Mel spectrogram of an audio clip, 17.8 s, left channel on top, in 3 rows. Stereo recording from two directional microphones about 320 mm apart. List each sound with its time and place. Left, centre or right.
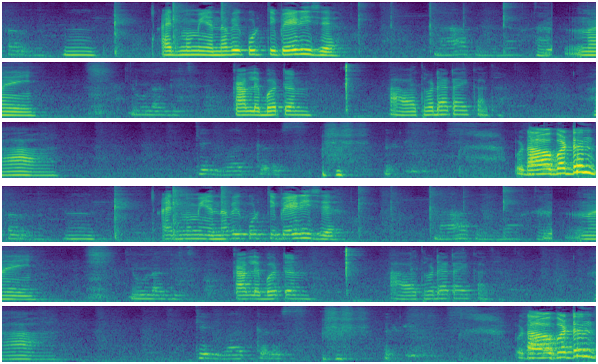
1.5 s a woman's voice: centre
5.3 s a sound: centre
8.2 s speech: centre
11.9 s a woman's voice: centre
15.0 s a woman's voice: centre
16.4 s a sound: centre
